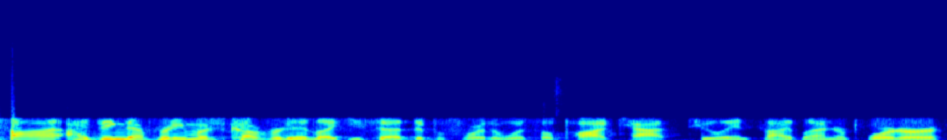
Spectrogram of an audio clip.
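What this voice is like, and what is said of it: Strained voice, still recovering. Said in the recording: “My voice is still a little bit recovering from Saturday night's matchup.”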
